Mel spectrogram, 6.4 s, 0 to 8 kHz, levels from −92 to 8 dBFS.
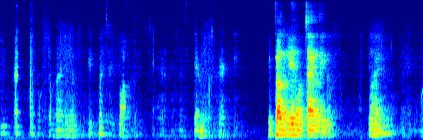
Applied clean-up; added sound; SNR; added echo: neural mask model DeepFilterNet 3.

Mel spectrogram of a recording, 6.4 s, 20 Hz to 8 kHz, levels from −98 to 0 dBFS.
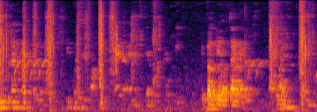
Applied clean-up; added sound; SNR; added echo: classical method WPE with log-MMSE.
